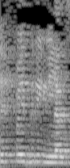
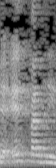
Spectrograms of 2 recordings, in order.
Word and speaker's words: espadrillas: La prima persona che nei commenti dirà: non si dice Espedrillas, ma si dice Espadrillas.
